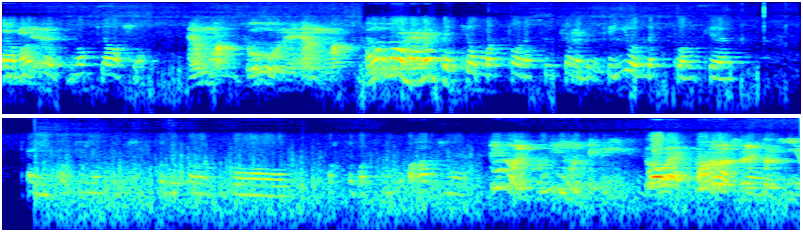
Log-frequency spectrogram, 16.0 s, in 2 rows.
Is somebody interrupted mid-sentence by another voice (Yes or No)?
Yes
